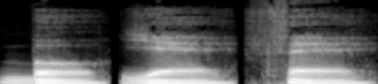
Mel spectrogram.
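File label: "boyethe", concatenated syllables; Affixing experiment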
